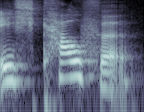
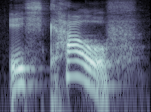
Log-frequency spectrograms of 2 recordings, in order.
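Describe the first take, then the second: First: The verb keeps its final e sound. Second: The verb drops its final e sound.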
